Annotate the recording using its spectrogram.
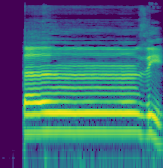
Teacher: Nun mati bertemu zai, nipis juga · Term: ikhfa hakiki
